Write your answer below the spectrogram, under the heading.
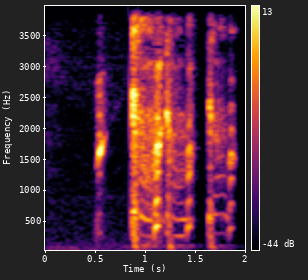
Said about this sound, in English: Excuse me. Trying to swallow common core always makes me cough, ladies and gentlemen.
